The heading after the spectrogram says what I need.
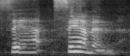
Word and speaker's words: Samen: ended up finding a pattern called salmon it's not like the fish it's spelled s-a-m-e-n and i'll pop a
